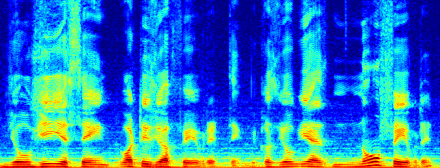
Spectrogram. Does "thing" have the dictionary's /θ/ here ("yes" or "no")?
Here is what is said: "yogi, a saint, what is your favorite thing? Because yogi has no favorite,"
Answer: no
